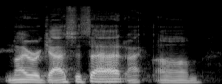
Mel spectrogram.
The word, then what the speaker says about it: nirogacestat: Maybe we ought to start talking about the these new agents, particularly nirogacestat.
